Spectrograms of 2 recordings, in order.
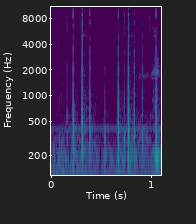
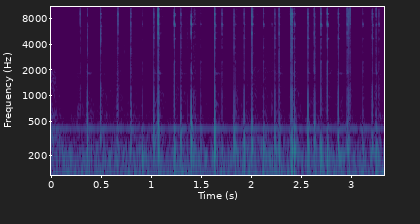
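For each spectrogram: First: wooden ruler. Second: metal ruler.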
